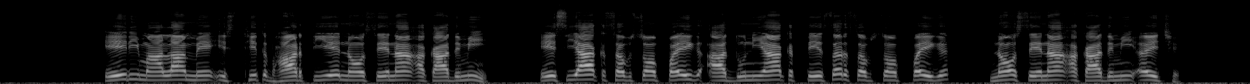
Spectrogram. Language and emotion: Maithili, neutral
